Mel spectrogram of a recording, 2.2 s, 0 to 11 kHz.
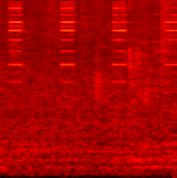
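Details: Short high beeps about every two-thirds of a second, roughly 90 a minute, from an FS20D fingertip pulse oximeter reading SpO2 100% and pulse 90, over steady room noise; pulse oximeter beep.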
